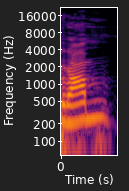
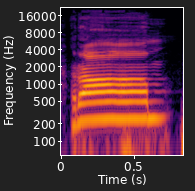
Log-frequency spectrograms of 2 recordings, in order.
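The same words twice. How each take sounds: First: Said in the usual way. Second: राम called out loud and drawn long; calling from far. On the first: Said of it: "राम नज़दीक है तो हम लोग राम easily बोल लेंगे". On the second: Shown as a demonstration. Teacher calling राम to a distant person to show the prolonged vowel. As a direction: call राम to someone far away, stretching the vowel. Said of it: "दूर से संबोधित करते हैं".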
